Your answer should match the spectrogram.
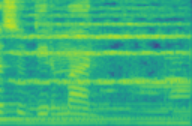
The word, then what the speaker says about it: Soedirman: Jenderal besar Sudirman menurut ejaan Suwandi dibaca Sudirman yaitu Ia merupakan salah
